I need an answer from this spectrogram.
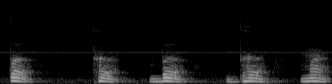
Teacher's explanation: यांचा उच्चार ओठाद्वारे म्हणजे ओठ जोडून उच्चार केला तर म्हणून त्यांना ओष्ट म्हणतात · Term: ओष्ठे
